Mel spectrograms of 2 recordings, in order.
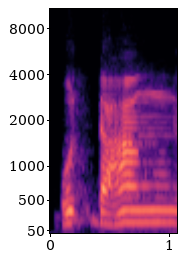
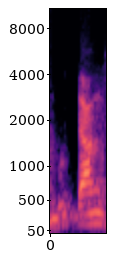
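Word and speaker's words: Buddhaṃ: Buddhang Saranang Gacchami. Buddhang Saranang Gacchami. Dhammang Saranang Gacchami. Sanghang Saranang Gacchami. Remember, M with the dot is pronounced as NG.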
